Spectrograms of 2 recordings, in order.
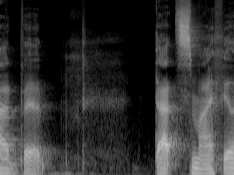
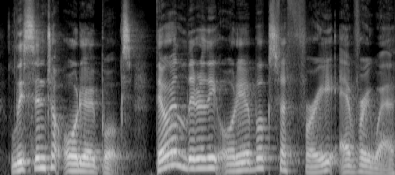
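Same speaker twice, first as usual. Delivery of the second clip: ordinary delivery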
